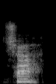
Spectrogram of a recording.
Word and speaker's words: cha: Cha. Cha means 6. The H, cha. You got to pronounce with a little bit of plosive, we say, a bit of small explosion, cha.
